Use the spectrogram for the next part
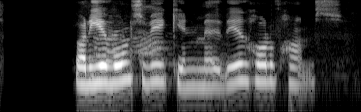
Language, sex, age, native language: Icelandic, male, 11, Icelandic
